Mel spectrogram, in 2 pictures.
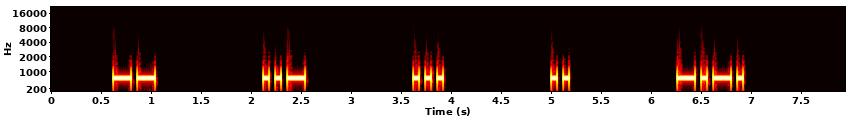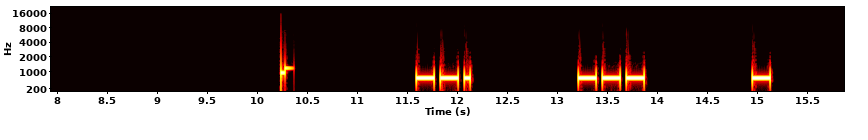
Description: Morse code, heard as a keyed tone, about 20 wpm, spaced as for 7 wpm, 700 Hz. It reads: MUSIC GOT
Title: 6x Character Spacing - Top 300 Words - 20wpm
